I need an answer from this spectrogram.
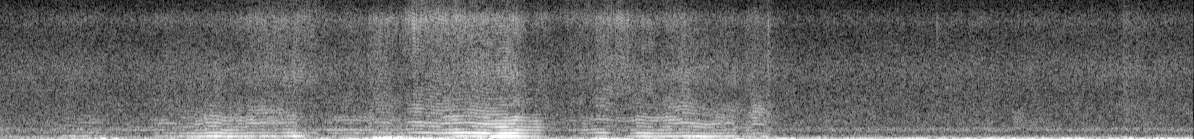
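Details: Honey bees, thousands clustered in a massive clump hanging from a branch: a wavering, droning buzz with stacked overtones, swelling and dipping in pitch for about three seconds before fading into low background rumble.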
